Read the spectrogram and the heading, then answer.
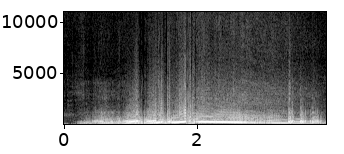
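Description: An Audi R8 V10 Plus sports car engine of 610 horsepower revs up in quick blips, then surges into a loud, sustained high-pitched roar that slowly drops in pitch, without any talking.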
